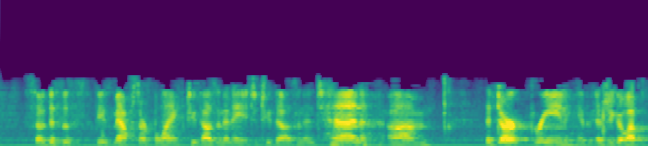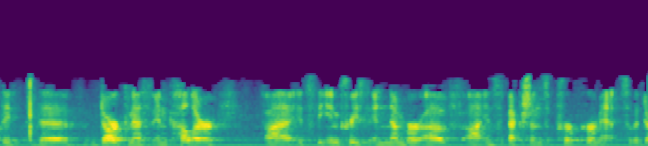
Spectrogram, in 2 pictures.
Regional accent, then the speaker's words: Seattle, Washington, United States; I'm from Seattle. I hope when you come to Seattle, you eat in our restaurants.

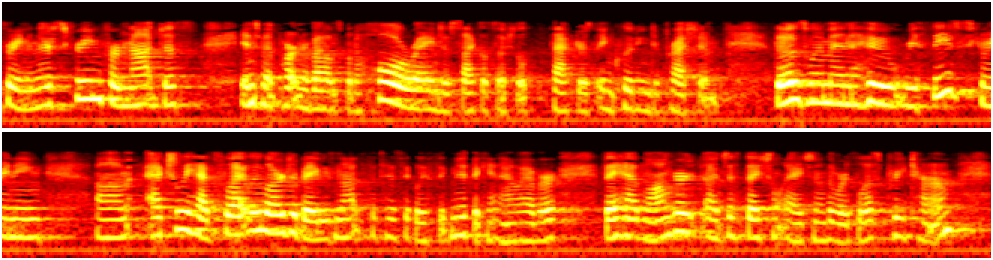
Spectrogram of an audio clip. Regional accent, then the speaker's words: Alabama, United States; I grew up in Alabama, however, I can speak rapidly.

